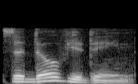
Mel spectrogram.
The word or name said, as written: zidovudine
